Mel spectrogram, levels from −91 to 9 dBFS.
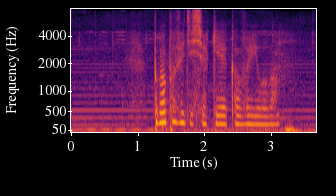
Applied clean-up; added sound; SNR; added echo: none; Bowed string instrument + Gunshot, gunfire; 20 dB; none.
